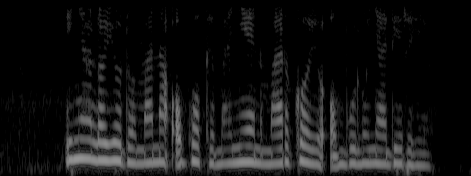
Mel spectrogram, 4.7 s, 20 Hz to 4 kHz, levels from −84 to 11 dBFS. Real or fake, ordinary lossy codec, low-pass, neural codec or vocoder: real; none; 3.6 kHz; none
